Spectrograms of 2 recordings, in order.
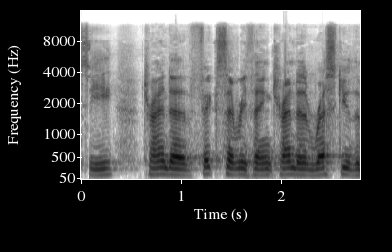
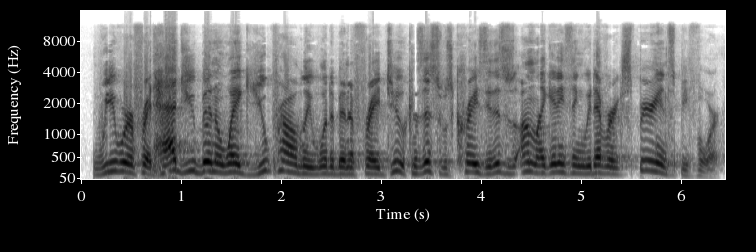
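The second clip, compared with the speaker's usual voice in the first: louder, higher protest; heated defence; 5 semitones higher, 6 dB louder than usual. Retold or imitated. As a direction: insist you had every right to fear. Disciples defending their fear.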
